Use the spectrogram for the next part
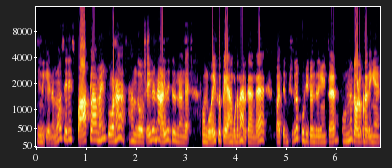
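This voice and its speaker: A man's voice: fairly high pitch, rapid-fire, no echo, dull audio, natural voice. A man voicing a scheming, taunting man in a cartoon, mocking and needling. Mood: smug. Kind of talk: cartoon voice acting.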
